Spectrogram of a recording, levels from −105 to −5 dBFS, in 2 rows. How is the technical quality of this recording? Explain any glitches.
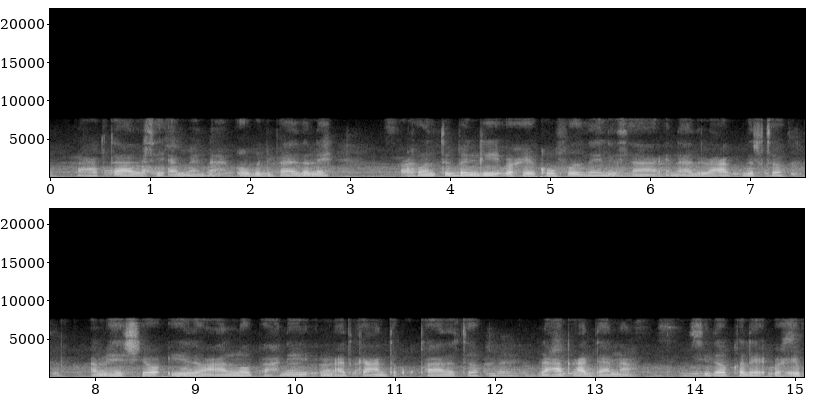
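No technical glitches can be heard anywhere in this recording.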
